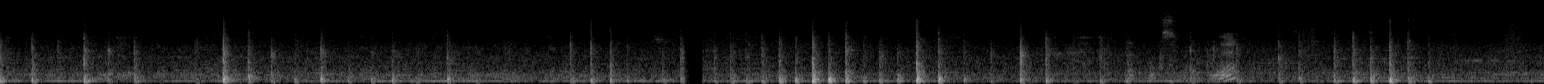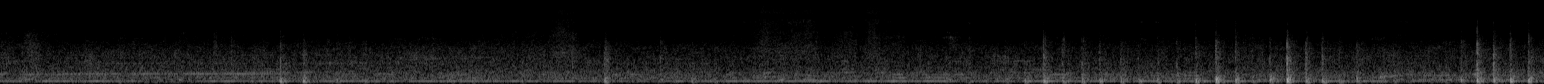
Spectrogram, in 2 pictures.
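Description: Hands patting and pressing soft doughnut dough on a floured countertop: irregular clusters of soft slaps and taps, busiest in the first half and near the end, over a steady low hum.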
